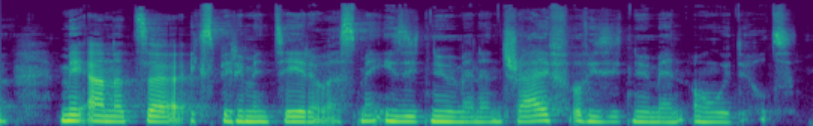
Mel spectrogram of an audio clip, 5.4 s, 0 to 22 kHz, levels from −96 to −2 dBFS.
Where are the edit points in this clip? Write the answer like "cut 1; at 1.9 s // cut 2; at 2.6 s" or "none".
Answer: none

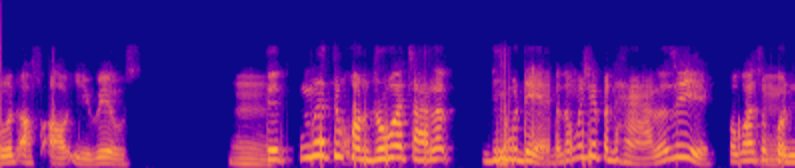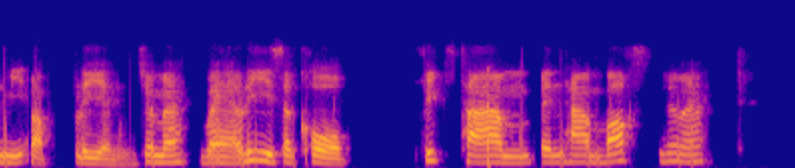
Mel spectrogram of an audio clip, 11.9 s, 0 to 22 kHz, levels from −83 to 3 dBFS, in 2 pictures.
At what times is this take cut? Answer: cut 1; at 2.2 s // cut 2; at 5.4 s // cut 3; at 6.2 s // cut 4; at 7.4 s

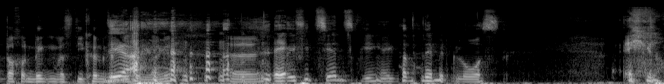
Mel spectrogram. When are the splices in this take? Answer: cut 1; at 2.9 s // cut 2; at 3.6 s // cut 3; at 4.0 s // cut 4; at 4.5 s

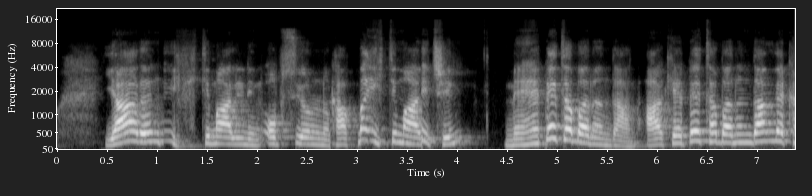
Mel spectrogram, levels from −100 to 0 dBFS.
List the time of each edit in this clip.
cut 1; at 1.1 s // cut 2; at 2.7 s // cut 3; at 3.6 s // cut 4; at 4.3 s

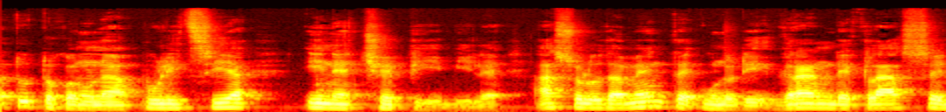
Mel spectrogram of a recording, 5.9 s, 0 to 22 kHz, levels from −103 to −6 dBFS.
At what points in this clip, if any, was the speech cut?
cut 1; at 4.5 s

